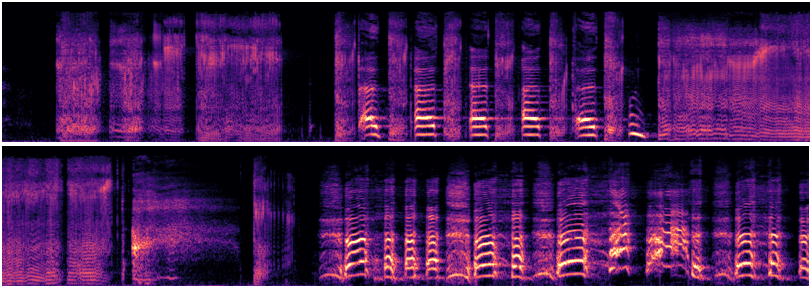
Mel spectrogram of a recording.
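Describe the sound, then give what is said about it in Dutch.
Someone blows loud, exaggerated fart noises with their mouth for the story character Ratje Ratmuis, with a long sputtering raspberry in the middle. Bursts of snickering and laughter break it up, and it stays lively throughout. “Toen liet Ratje Ratmuis nog eens scheet. Dat mag nog meer overdreven.”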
